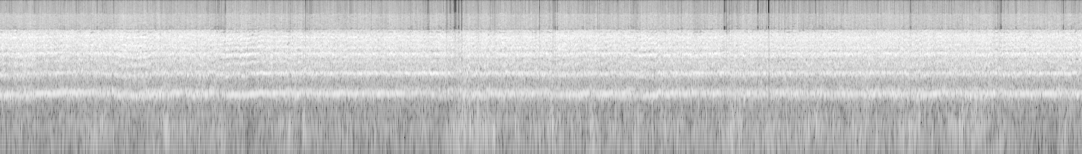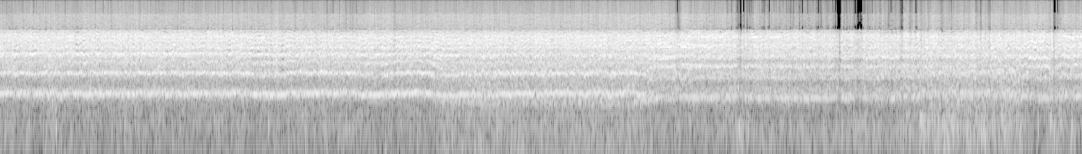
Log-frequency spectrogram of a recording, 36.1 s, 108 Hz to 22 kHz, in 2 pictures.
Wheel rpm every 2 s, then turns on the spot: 230, 230, 230, 230, 230, 230, 230, 230, 230, 230, 230, 230, 220, 200, 200, 200, 200, 200.
none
